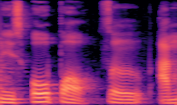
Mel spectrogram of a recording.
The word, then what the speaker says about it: au pair: the US is by is what is called AP uh op Visa I mean is a is a French word the the spelling is au space p a u i u p a i r like like pair when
